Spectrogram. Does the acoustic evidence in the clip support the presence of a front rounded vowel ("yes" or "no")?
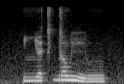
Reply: yes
